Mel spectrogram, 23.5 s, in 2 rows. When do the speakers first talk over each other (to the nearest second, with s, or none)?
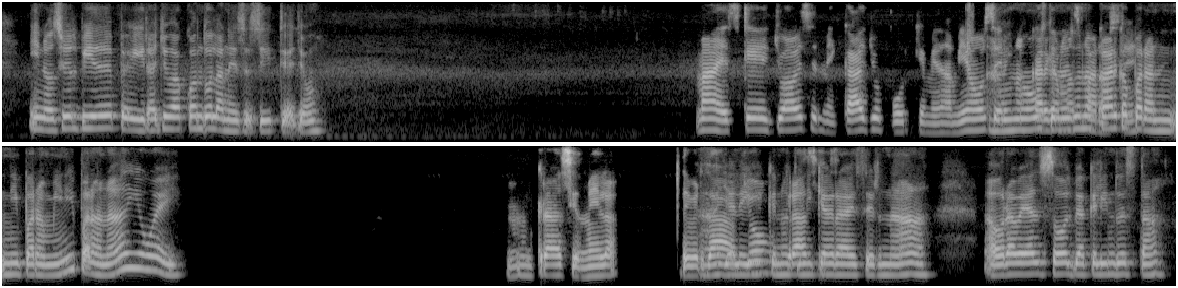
10 s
